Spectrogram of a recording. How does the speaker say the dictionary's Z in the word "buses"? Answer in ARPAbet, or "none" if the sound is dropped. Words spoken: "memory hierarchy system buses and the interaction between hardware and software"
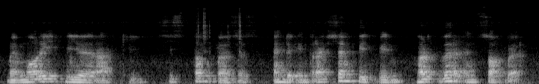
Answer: S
